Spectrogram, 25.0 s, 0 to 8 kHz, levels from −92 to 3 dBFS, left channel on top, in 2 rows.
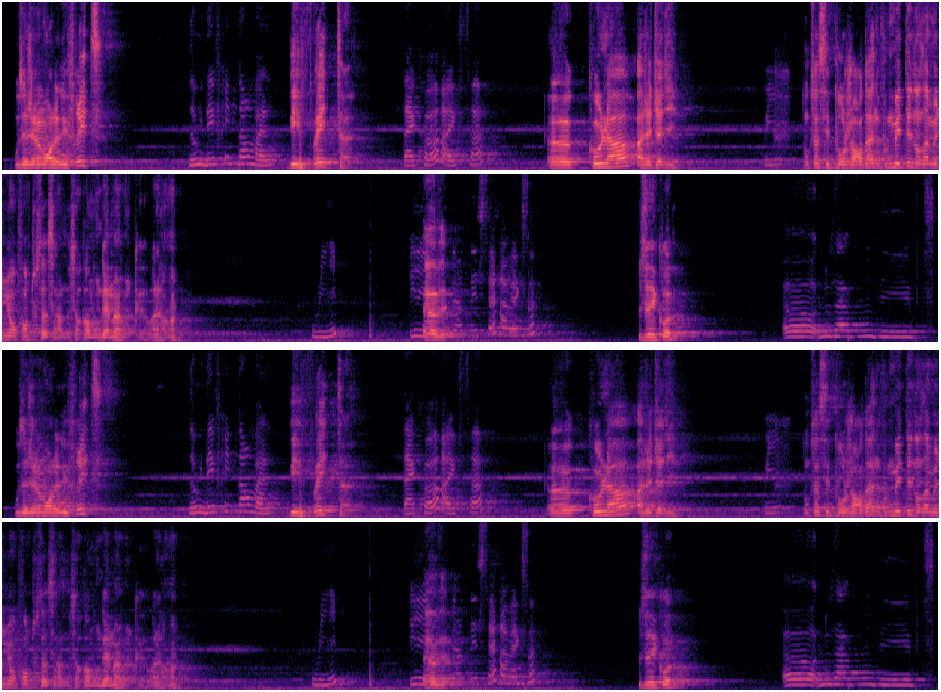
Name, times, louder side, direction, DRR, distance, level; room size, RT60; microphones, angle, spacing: voice 1, 0.2-1.3 3.8-4.7 7.3-9.0 10.7-14.8 18.1-18.4 21.0-21.5, left 4 dB, 55° left, 6 dB, 1.3 m, -30 dB
sound 1, 1.2-20.1, right 1 dB, 40° right, 2.8 m, -56 dB
voice 2, 2.5-3.6 5.3-6.5 10.2-10.4 16.6-17.0 17.9-19.6 22.9-24.9, left 1 dB, 5° right, 4 dB, 1.8 m, -43 dB
29.5 x 20.5 x 9.8 m, 1.4 s
head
